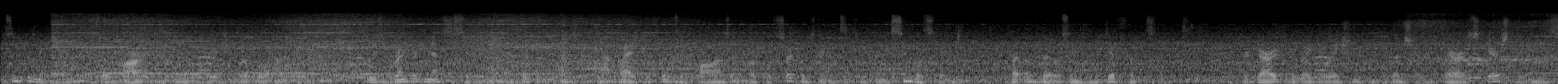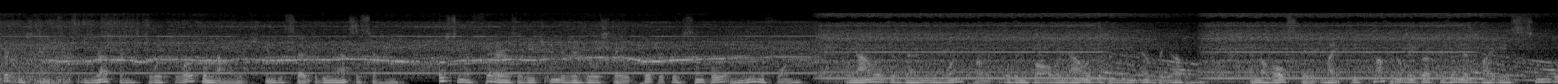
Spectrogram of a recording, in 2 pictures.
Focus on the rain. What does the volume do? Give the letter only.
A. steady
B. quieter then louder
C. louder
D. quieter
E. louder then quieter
A.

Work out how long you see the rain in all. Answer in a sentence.
You can hear the rain for 16 seconds altogether.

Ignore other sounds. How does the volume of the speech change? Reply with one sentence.
The volume of the speech stays about the same.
